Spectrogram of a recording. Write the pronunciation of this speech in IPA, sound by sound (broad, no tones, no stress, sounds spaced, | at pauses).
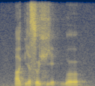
a pʲ a s u fʲ e | ɡ͡b o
